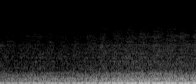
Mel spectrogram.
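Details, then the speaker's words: 2003 Chevrolet Trailblazer that came in as a crank-no-start, now starting after a scanner reset: low, lumpy, stumbling idle from misfires on cylinders 3 and 6. The cause was clogged injectors, which were cleaned, and failing coils, which were replaced. "Ahora la camioneta está fallando mucho. Entonces vuelvo otra vez yo al escáner para mirar lo que está sucediendo."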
